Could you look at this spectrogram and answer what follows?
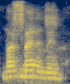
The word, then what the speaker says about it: McMenamin: Yeah, McMenamin.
